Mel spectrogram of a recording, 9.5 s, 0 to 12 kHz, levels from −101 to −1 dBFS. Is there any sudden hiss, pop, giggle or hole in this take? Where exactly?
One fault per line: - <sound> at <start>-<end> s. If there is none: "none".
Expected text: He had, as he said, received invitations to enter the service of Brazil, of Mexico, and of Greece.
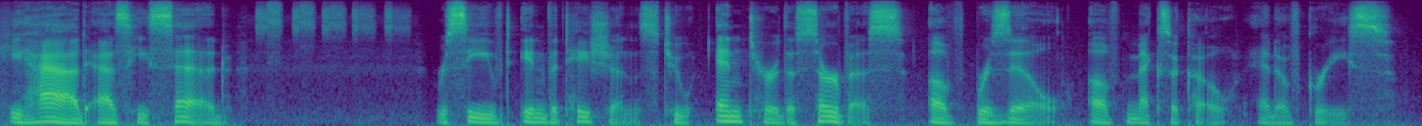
- laugh at 1.7-2.8 s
